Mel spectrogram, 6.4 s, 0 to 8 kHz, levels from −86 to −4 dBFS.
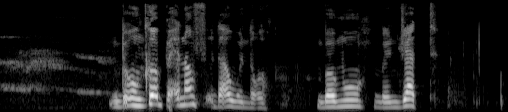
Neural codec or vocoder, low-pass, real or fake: none; 7.2 kHz; real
